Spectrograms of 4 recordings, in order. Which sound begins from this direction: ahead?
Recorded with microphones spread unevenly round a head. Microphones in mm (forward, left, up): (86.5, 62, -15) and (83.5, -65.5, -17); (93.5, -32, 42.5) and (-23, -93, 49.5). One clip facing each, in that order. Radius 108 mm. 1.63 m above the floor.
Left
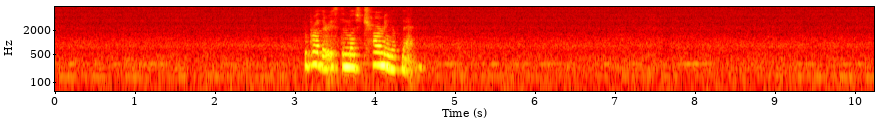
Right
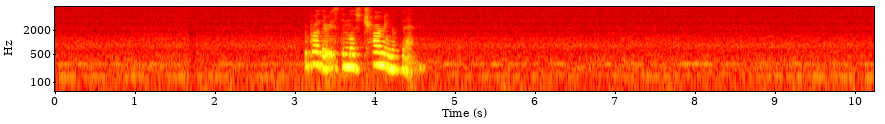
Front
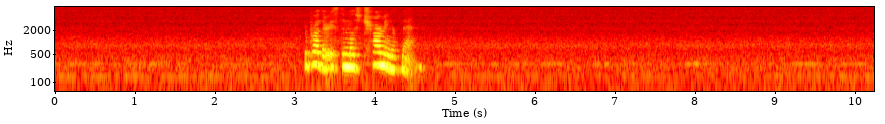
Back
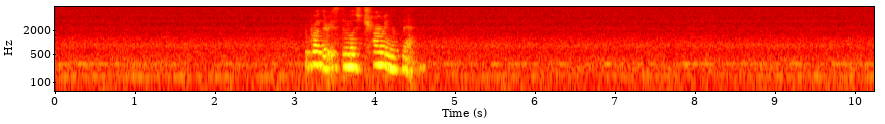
A woman speaking, at 3.1 s.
